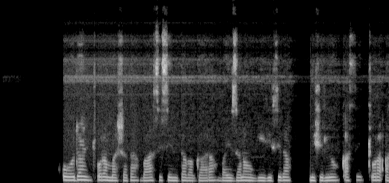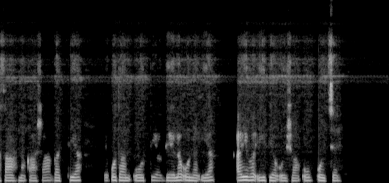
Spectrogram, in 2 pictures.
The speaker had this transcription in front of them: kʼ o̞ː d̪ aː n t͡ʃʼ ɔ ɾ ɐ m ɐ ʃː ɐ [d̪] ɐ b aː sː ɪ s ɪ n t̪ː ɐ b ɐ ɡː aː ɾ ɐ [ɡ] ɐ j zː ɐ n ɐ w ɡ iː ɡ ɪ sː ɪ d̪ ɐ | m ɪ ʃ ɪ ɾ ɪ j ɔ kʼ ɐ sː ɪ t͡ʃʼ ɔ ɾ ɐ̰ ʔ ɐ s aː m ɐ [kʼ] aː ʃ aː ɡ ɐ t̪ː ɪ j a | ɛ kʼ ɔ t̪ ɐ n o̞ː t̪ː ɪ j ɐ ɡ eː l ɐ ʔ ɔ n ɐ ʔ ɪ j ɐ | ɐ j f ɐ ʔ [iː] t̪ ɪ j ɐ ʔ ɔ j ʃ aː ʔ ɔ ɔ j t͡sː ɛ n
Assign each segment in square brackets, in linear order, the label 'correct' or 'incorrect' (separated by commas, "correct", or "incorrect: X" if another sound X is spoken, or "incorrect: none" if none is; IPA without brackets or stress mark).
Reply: incorrect: t̪, incorrect: b, correct, correct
